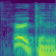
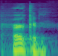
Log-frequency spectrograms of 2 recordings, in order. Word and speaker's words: Hurricane: next to us and it was called if you were to read it hurricane hurricane spelled like hurricane like you know the big storm in the sea they it whatever and I got there and I was educated where are you now good please do en lightness it's called herkin herkin West Virginia excuse me that's definitely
